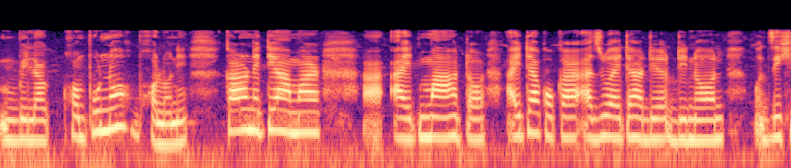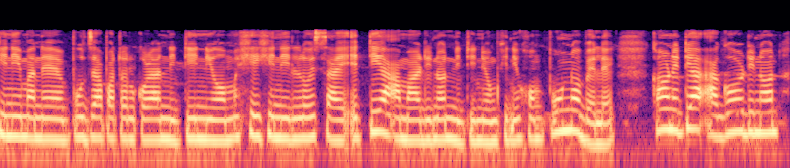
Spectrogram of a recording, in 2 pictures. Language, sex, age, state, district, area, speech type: Assamese, female, 30-45, Assam, Biswanath, rural, spontaneous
